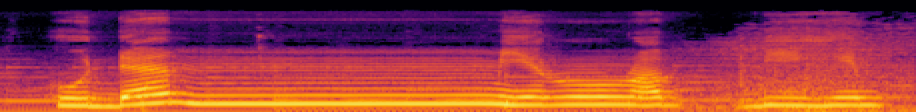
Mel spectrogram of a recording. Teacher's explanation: Idgham yang memakai gunnah ke hidung. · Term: idgham bi gunnah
